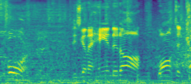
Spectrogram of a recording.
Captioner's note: voiceover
